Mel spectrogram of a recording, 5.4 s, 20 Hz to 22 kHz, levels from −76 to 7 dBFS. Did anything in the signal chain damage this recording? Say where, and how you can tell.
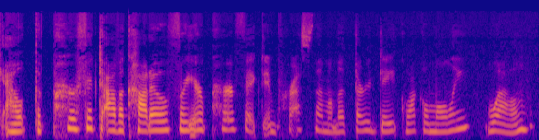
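Yes. The call-processing stage's automatic gain rising damages the sound from 3.13 s to the end of the clip. After the input fell by about 12 dB, the gain control judged the signal too quiet and began raising its gain step by step. You can tell because the speech and the room noise behind it swell together over more than a second. A talker changing position around two seconds in would move only the voice, not the background.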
